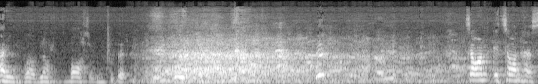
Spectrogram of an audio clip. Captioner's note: laughter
